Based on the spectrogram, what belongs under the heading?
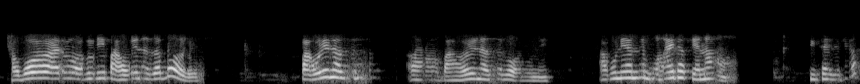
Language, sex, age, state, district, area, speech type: Assamese, female, 30-45, Assam, Udalguri, rural, conversation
